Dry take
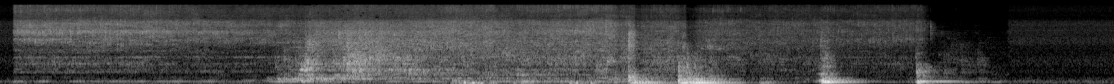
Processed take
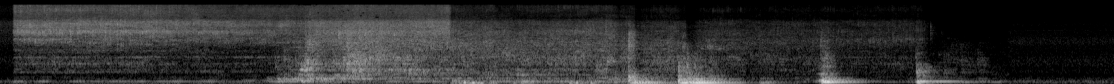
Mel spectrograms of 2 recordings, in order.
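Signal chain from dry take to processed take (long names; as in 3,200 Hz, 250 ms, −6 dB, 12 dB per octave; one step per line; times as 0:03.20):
bass and treble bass +2 dB, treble +6 dB, from 0:04.49 treble −7 dB
level −6 dB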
